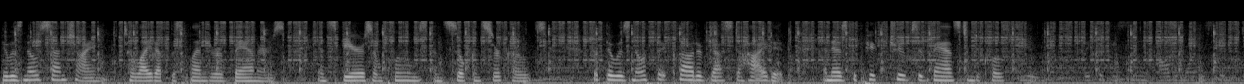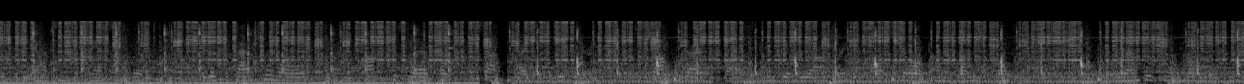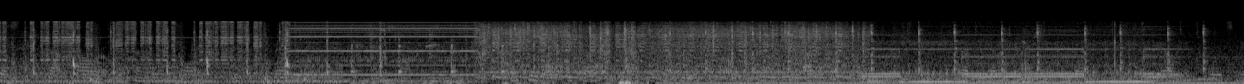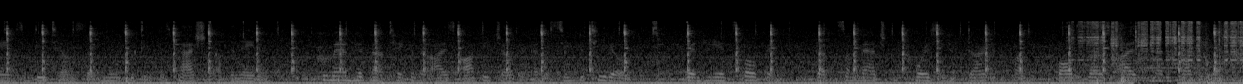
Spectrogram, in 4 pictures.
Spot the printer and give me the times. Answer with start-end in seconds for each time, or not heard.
0.0-36.9, 48.0-49.7.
